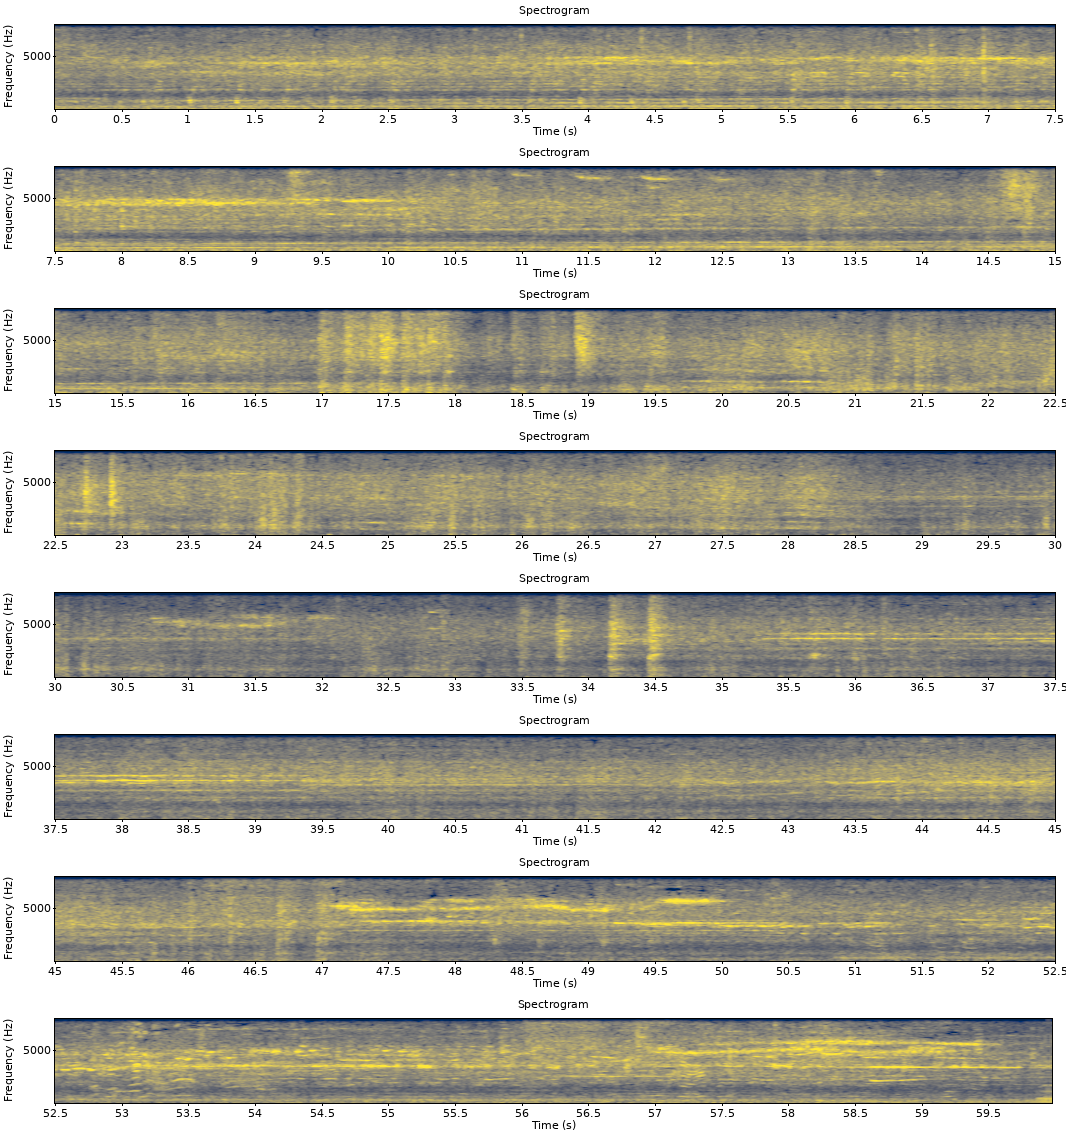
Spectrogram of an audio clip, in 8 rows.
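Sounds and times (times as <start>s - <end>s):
passing train rush: 0.0s - 59.9s
train rumble with clickety-clack: 0.0s - 59.9s.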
